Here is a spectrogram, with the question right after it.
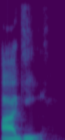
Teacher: the connecting vowel becomes an I, a long I. So it's agi.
